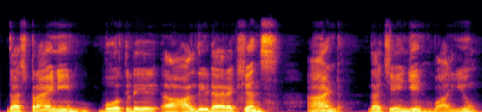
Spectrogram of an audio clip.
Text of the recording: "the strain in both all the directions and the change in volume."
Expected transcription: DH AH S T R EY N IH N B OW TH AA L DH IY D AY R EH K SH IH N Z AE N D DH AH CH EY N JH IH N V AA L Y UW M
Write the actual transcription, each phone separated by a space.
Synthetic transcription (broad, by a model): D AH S T R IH N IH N B OW T AA L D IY D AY R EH K SH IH N S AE N D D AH CH EY N JH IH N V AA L Y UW M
